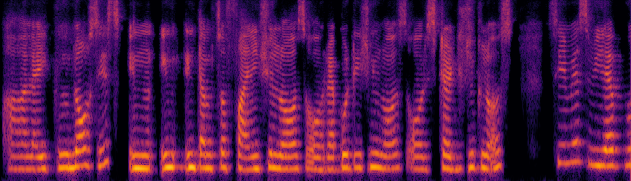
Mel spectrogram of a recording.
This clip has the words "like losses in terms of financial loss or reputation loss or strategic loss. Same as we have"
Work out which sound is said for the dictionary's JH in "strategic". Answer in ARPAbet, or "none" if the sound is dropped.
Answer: SH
